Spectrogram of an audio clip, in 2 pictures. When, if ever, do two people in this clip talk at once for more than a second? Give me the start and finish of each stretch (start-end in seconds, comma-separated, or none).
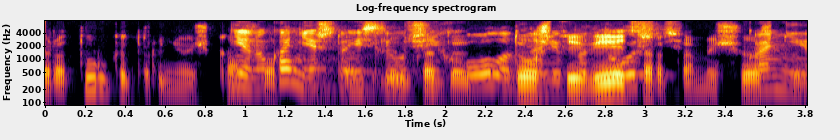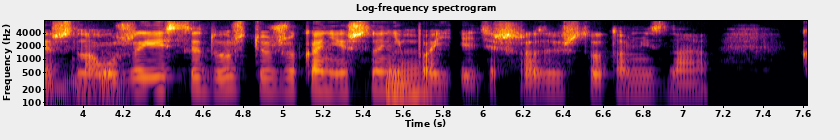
0.9-4.2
